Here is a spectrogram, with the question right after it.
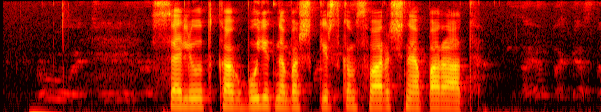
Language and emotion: Russian, neutral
